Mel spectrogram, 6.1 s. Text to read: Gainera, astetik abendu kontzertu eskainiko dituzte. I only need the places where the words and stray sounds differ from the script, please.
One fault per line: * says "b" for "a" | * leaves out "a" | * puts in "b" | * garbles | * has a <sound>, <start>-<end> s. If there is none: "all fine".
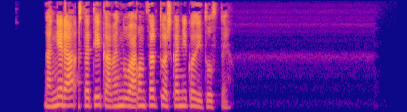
all fine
